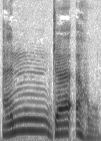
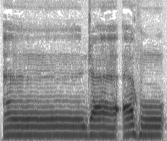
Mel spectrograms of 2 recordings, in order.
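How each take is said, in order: First: "أن جاءه" higher and louder, clear n; without ikhfa. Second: "أن جاءه" slow, n hidden in a long hum; with ikhfa. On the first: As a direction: sound the n of "أن جاءه" firmly, no long hum. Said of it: "this is pronounced without إخفاء". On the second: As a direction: chant "أن جاءه", holding a nasal hum before the j. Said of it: "With ikhfa, it's pronounced". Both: Shown as a demonstration.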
